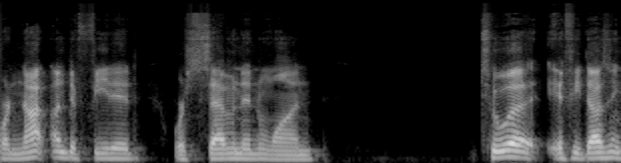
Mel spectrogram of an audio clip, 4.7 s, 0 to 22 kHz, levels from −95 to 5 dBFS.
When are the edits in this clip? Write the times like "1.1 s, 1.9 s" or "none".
none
